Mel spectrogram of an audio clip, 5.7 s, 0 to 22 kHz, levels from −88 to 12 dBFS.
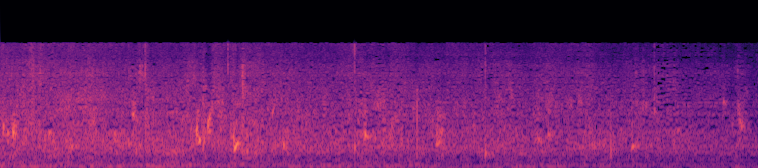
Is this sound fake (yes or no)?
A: yes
